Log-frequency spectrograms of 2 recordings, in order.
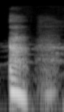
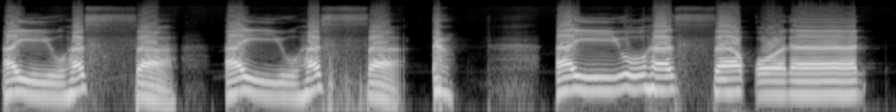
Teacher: Nah, sering terjadi kesalahan, banyak di antara kita membaca huruf sa dan sin dibaca sama padahal dia berbeda. Yang mana kalau sa ujung lidah kita wajib menempel dengan gigi seri depan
